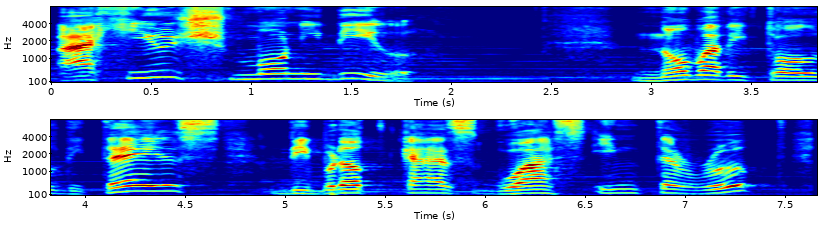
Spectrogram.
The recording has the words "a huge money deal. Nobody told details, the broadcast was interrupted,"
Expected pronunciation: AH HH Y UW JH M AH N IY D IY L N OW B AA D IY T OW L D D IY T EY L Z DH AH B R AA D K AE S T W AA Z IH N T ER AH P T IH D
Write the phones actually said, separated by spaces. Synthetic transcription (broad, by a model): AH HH Y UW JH M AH N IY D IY L N OW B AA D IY T OW L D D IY T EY L S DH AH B R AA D K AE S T W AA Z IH N T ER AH P T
